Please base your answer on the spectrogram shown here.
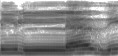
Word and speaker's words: الذی: کے ساتھ ملائیں گے، یہ یا جو نظر آ رہی ہے آپ کو اسکرین پر، اس کو ہم نے نہیں تلفظ کرنا اور الف کو بھی نہیں، زال سین زیر ذس،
